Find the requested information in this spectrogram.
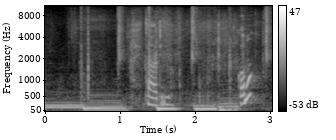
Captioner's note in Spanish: Entre dientes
